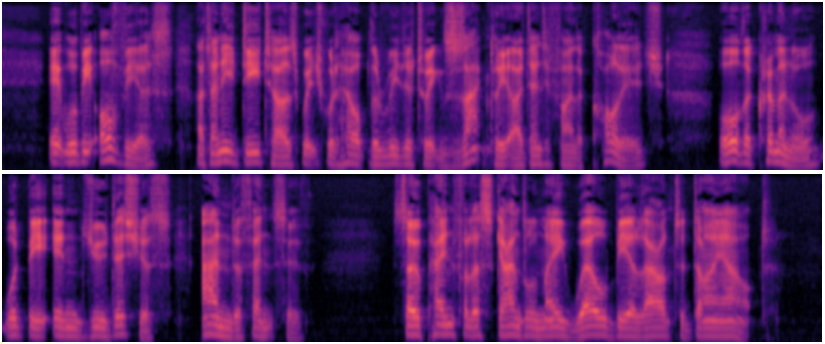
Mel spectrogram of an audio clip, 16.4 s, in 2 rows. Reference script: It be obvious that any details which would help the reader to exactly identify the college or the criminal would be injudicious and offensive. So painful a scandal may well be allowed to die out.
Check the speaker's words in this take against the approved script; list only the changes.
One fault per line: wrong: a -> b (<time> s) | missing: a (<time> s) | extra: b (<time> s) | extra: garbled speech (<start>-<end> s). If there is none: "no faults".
extra: will (0.6 s)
